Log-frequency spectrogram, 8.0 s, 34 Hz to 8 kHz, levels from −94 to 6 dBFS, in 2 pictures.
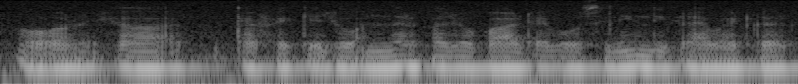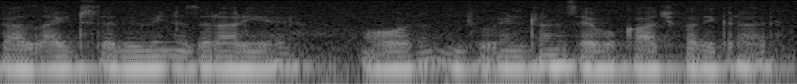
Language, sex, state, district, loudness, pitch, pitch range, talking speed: Hindi, male, Uttar Pradesh, Ghazipur, -36 LUFS, 100 Hz, 95-100 Hz, 240 wpm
